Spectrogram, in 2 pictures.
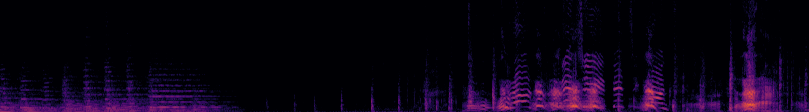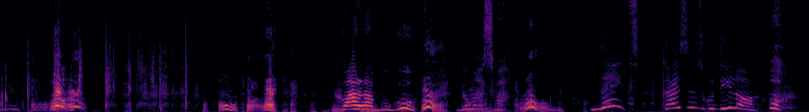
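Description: dog barking and whimpering

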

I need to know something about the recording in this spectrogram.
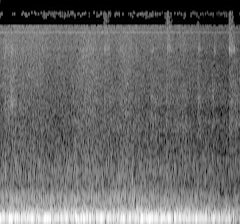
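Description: car driving

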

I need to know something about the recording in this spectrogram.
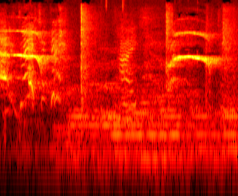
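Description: girls screaming

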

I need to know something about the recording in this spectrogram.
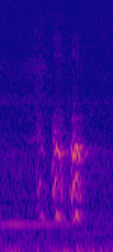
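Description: aggressive dog barking

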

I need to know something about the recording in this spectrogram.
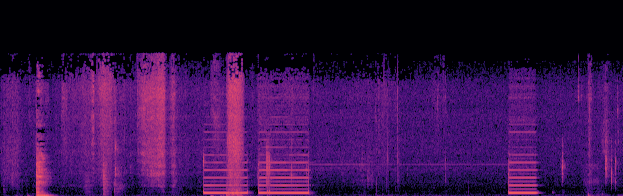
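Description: phone call connecting

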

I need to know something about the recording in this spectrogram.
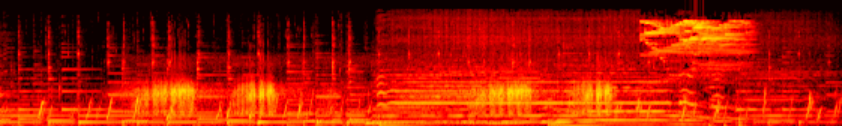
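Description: toads croaking

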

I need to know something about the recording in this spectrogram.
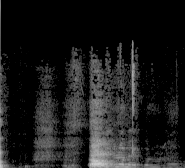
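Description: dog barking sound effect

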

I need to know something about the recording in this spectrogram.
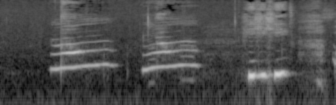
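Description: cat meowing

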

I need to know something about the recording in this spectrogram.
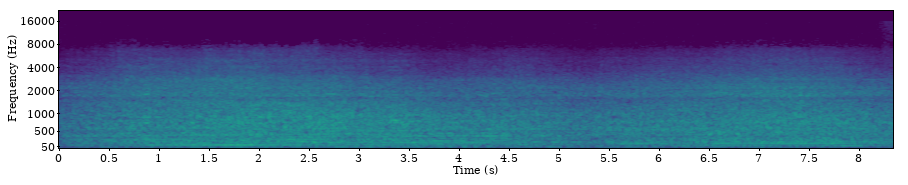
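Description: city traffic

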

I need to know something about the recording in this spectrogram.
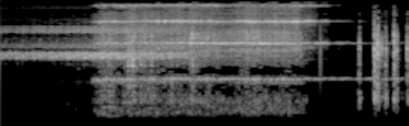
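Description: telephone ringing

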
